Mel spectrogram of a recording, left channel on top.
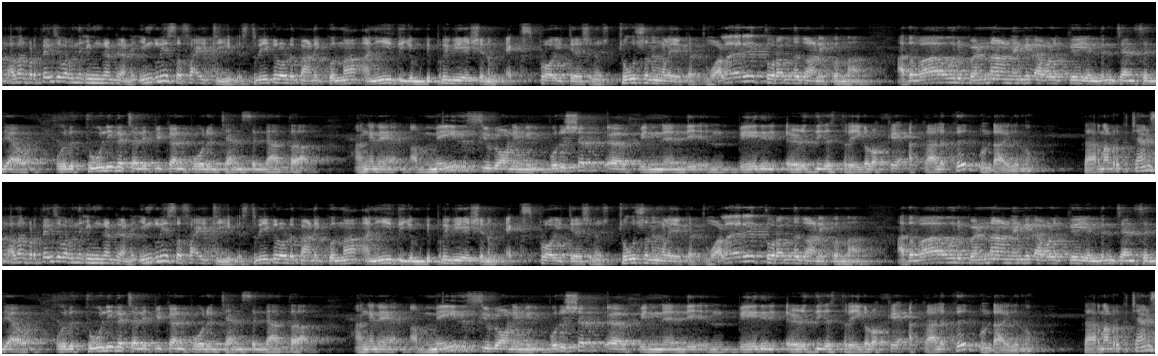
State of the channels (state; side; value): identical; both; correlation 1.00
